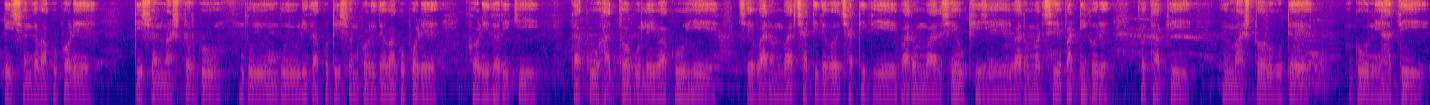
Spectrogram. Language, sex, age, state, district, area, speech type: Odia, male, 45-60, Odisha, Mayurbhanj, rural, spontaneous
